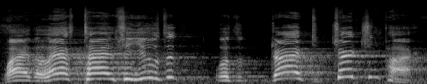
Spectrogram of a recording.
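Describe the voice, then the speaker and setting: High, swooping, folksy used-car salesman. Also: very animated, a bit bright, heavily acted. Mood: smooth salesmanship. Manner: theatrical, drawn-out sales patter. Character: folksy fast-dealing used-car salesman, smooth and shameless. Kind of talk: old-time radio comedy acting. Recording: echoey hall with long reverb.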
